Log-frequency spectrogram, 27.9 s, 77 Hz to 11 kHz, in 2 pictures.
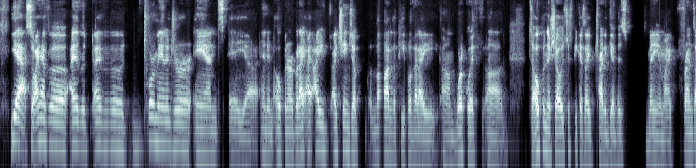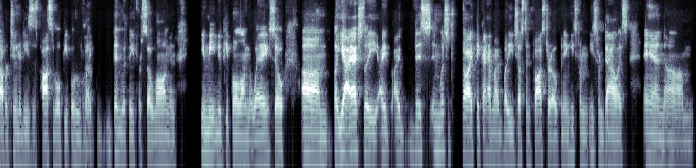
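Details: Adult male comedian with acquired stuttering since age 20, after a softball hit him in the throat (vocal contusion and traumatic brain injury); blips, stutters and blocks.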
